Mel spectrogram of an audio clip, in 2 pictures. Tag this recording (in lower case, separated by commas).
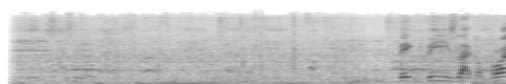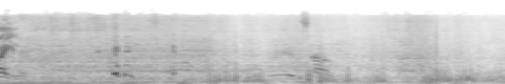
speech, car, outside, urban or man-made, vehicle, music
